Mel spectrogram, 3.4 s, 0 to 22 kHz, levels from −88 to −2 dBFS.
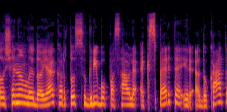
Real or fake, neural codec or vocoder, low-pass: real; none; 14.4 kHz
